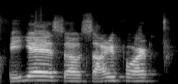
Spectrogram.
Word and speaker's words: Fiege: So thank you for spelling the Fiege, and it's not Fiege as I said, it's Fiege.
